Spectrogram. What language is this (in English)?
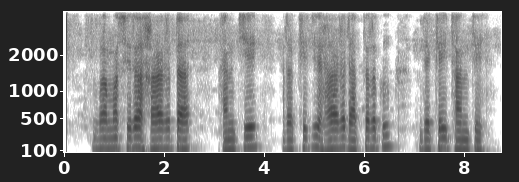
Odia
